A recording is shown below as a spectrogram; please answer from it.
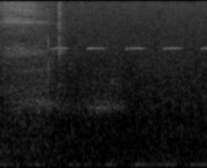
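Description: Faint cricket chirping: a short high-pitched pulse repeating about three times a second, starting about half a second in, over a low hiss.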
